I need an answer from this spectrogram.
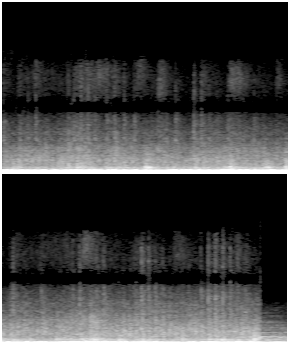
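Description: Passenger train running, heard from inside the carriage: a loud, steady low rumble with continuous rattling and knocking. The sound changes abruptly near the end, turning duller.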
